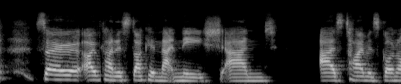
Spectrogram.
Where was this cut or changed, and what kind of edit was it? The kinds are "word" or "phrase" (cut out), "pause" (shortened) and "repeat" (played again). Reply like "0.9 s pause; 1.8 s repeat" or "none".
1.0 s word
